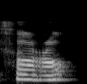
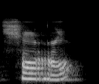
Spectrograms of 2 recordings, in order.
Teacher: usar el interdental que sale o se produce a partir de la colocación de la lengua entre los dientes, solemos pronunciar zorro, que es cuando la lengua está un poquito más arriba de los dientes y es el alvéolo, ¿no? Entonces, esa es una marca, por ejemplo, del castellano del Perú, a comparación de otros castellanos de otros países.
